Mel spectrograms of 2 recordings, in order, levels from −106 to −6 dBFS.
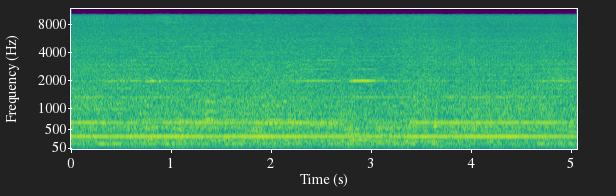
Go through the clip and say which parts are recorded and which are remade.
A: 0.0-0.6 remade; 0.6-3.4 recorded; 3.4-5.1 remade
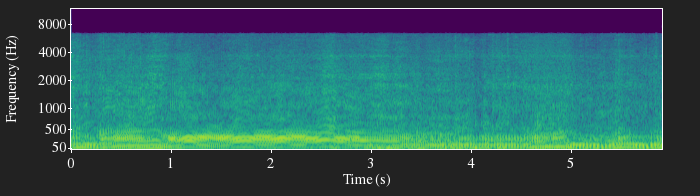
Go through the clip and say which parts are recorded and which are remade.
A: 0.0-3.4 recorded; 3.4-3.9 remade; 3.9-4.5 recorded; 4.5-5.1 remade; 5.1-5.9 recorded

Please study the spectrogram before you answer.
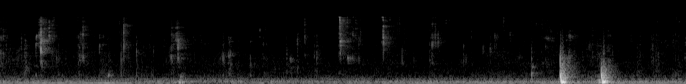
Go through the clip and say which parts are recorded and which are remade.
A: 0.0-6.9 recorded

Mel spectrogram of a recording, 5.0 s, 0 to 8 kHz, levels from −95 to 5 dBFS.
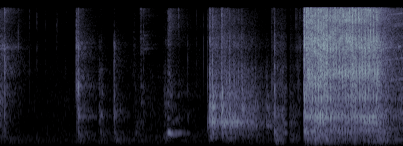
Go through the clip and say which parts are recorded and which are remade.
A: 0.0-2.1 recorded; 2.1-2.8 remade; 2.8-3.5 recorded; 3.5-4.6 remade; 4.6-5.0 recorded

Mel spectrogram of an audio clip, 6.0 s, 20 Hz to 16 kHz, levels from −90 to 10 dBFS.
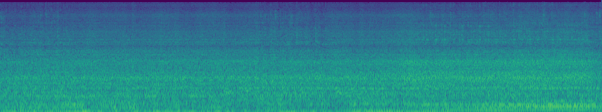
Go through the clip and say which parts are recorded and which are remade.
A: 0.0-0.7 recorded; 0.7-2.6 remade; 2.6-3.3 recorded; 3.3-4.2 remade; 4.2-6.0 recorded

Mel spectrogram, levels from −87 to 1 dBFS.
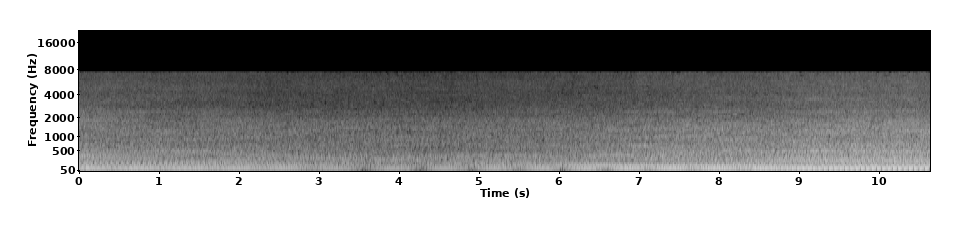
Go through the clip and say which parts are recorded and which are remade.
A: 0.0-1.5 recorded; 1.5-2.1 remade; 2.1-5.0 recorded; 5.0-5.9 remade; 5.9-10.6 recorded

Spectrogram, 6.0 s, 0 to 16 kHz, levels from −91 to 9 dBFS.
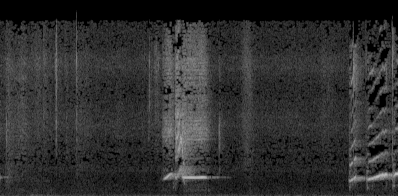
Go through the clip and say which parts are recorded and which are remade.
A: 0.0-6.0 recorded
